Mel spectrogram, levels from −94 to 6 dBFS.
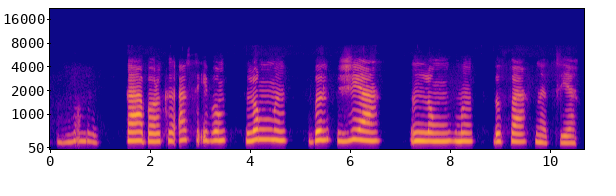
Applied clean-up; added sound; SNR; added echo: neural mask model Resemble Enhance denoiser.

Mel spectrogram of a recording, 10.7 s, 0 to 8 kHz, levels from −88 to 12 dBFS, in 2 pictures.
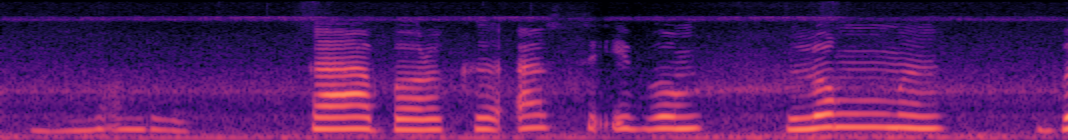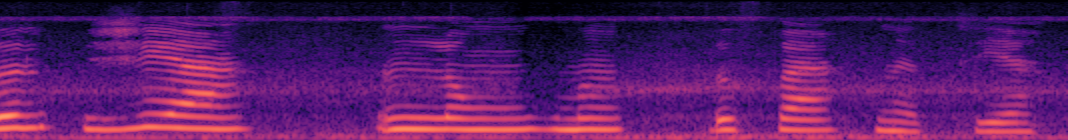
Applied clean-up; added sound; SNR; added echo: none; Wind; 16 dB; none.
